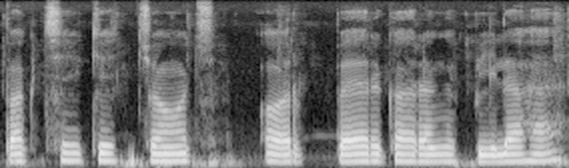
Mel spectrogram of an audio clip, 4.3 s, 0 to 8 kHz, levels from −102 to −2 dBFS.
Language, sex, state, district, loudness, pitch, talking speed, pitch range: Hindi, male, Jharkhand, Deoghar, -16 LUFS, 130 Hz, 125 wpm, 125-130 Hz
